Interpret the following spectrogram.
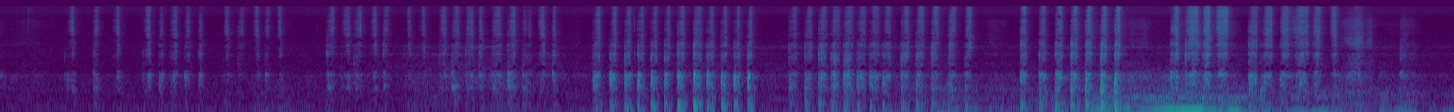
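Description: A paintbrush scratching across a stretched canvas in runs of quick, short, choppy strokes, several a second, with brief pauses between runs. The strokes are dry and scratchy, laying in acrylic fur texture. A low rumble builds in the second half and is loudest a few seconds before the end.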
